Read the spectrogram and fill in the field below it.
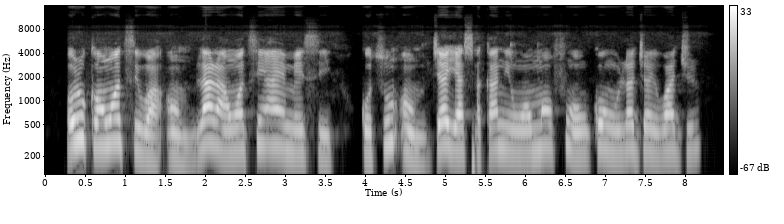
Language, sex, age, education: Yoruba, female, 30-45, tertiary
